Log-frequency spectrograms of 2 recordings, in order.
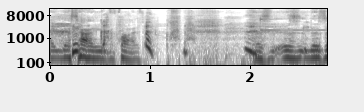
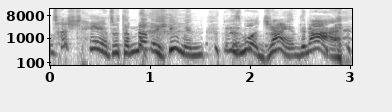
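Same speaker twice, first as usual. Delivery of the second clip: put-on high, grandly amazed child voice; a kid making a big ceremony of it; mock solemn child marvelling at a high five; awed kid; 7 semitones higher than usual. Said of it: "they're like".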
